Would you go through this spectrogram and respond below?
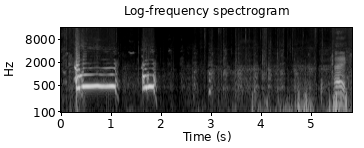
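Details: Black and Tan Coonhound baying at a den tree while treeing a raccoon: one long, clear, ringing bawl of nearly a second, then a shorter one, followed by a man speaking and calling to the dog outdoors.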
